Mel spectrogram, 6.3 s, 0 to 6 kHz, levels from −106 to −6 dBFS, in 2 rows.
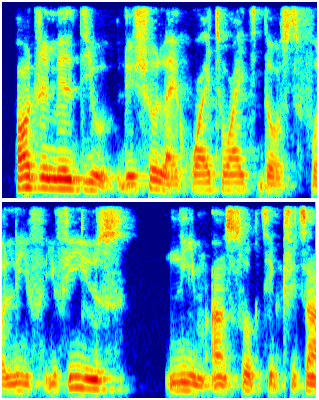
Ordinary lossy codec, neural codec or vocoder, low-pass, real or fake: none; none; 5.4 kHz; real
